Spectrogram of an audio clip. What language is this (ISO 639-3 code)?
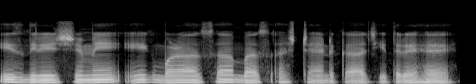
hin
